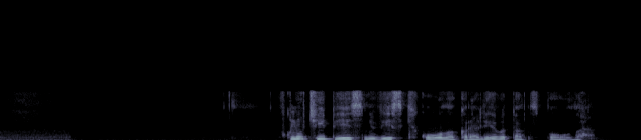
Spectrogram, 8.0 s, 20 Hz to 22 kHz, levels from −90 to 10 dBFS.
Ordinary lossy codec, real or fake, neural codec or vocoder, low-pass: none; fake; codec, 16 kHz, 8 kbps, FunCodec, trained on Chinese and English, 25 frames a second; none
